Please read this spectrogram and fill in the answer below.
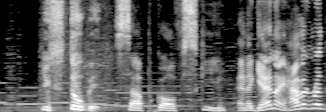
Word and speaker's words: Sapkowski: as we keep telling great stories which honor Sapiciwikis." The guy who made The Witcher. Oh, I looked it up, it's pronounced Sapowski. You stupid! Sapkowski.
